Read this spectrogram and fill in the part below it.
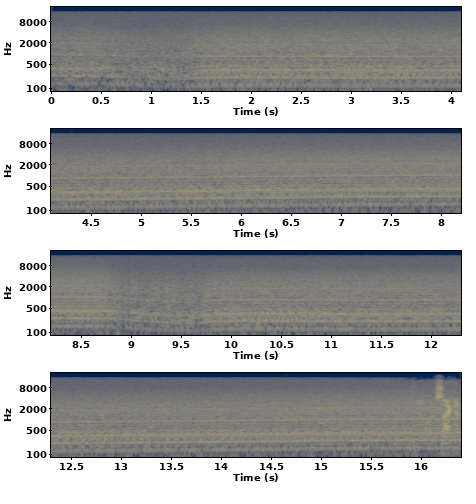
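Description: Race car engines in the NASCAR Dirt to Daytona video game drone steadily at high revs for the full stretch, with a brief dip and recovery midway, loud and continuous.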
